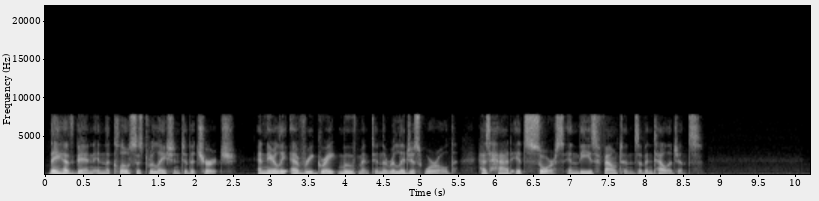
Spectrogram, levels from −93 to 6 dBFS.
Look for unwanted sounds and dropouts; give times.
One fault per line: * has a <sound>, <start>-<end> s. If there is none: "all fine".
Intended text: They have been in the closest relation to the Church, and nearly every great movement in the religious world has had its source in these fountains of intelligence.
all fine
